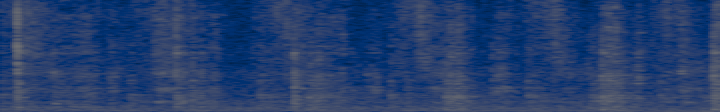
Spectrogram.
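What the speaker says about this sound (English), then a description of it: "So I'm just stirring it to get the lumps out pretty much." Cheesy chicken broccoli ramen soup being stirred in a pot, soft repeated scraping and clinking of a utensil against the pot, quiet and close, with no voices.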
